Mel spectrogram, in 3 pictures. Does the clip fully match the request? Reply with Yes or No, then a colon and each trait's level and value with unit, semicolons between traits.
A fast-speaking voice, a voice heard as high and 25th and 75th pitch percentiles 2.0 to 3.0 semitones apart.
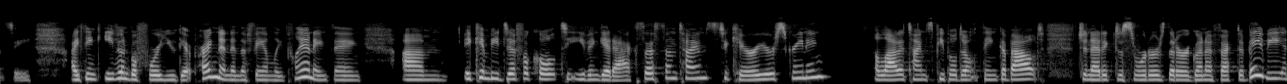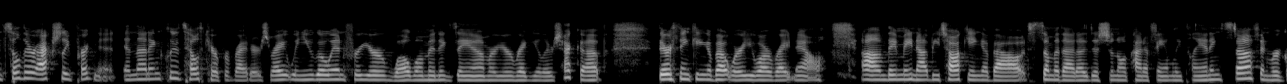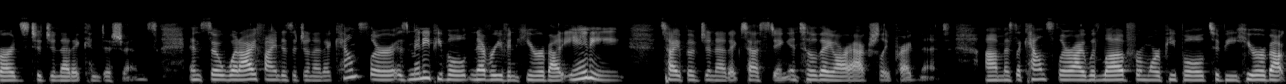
Yes: fast, 210 wpm; high, 215 Hz; average, 2.7 semitones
